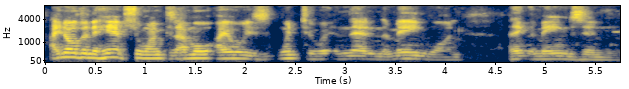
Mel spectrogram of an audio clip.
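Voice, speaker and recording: A man's voice: medium pitch, moderate pace, pushed and bright. A man chatting casually and colloquially on a livestream, rambling and restarting, pronouncing his R's as W's. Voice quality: cannot pronounce R, says w for r. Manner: rambling, colloquial, self-interrupting. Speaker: guest, ball python breeder.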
